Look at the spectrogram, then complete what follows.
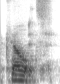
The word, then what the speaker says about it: Celts: Well, I have the same problem with that I have with native Ireland people, the Celts or the Celts. I never know whether it's a hard C or soft C.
